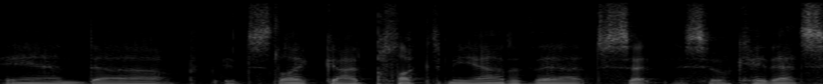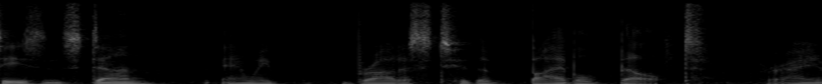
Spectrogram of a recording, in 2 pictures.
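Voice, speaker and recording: A man with an American accent has an ordinary speaking voice. He speaks at a fairly slow pace with a fairly low pitch and fairly even intonation. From US Midwest (Wisconsin). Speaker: church member, mentor. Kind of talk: interview about faith.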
